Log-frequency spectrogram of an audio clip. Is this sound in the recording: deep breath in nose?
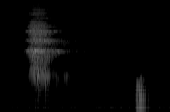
yes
